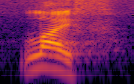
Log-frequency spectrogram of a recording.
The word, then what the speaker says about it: life: The E is silent and will be notated by an X. So even though it has a line there, we're helping our students understand that the X means that that letter's silent. It also is a cue to help them understand that this is a silent E bopper.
